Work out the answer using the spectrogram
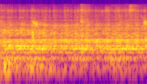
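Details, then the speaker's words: An electric fan on speed one runs slowly, struggling to turn, with a constant buzzy drone and never picks up speed. Bushing or capacitor is suspected; cause unconfirmed. "at kung naririnig niyo yung tunog yan oh iba ang tunog niya pero sa experience ko pagka ganyan ang tunog pupwede yan siyang sa busing or sa dahil sa mabagal hirap siyang umikot"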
